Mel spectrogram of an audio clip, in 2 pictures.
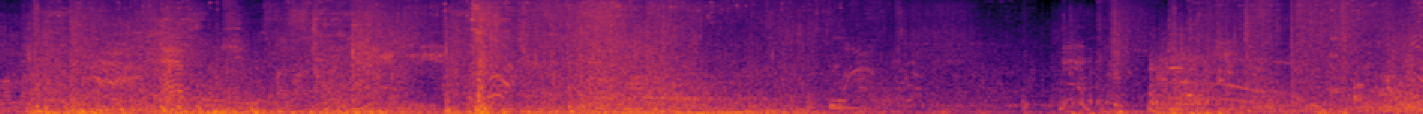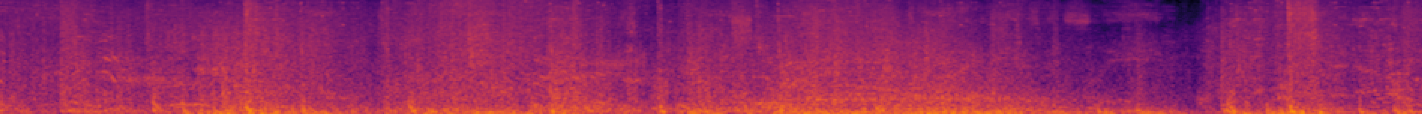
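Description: Magical blasts crackle and whoosh in a fast fight.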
